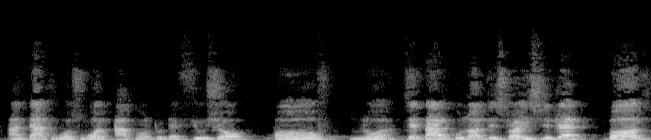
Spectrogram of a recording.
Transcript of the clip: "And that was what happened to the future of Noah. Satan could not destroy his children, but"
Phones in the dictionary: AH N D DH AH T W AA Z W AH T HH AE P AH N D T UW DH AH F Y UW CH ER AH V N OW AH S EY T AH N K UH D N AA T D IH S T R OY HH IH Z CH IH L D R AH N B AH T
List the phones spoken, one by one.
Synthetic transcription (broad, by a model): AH N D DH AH T W AA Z W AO T HH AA P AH N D T UW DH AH F Y UW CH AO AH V N OW AH S EY T AH N K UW D N AA T D IH S T R OY HH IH S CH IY L D R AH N B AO T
